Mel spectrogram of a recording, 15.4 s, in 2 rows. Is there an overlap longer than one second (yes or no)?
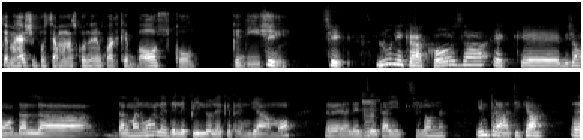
no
